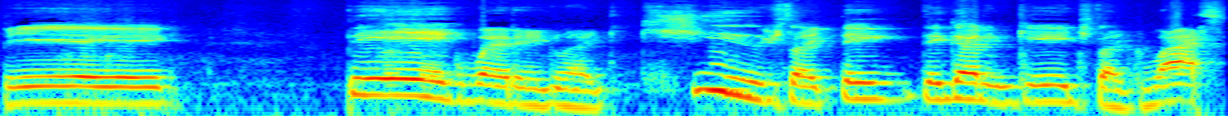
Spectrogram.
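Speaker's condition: No condition

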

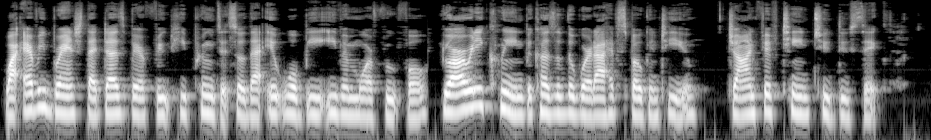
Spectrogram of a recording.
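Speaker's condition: No condition

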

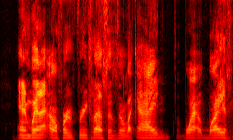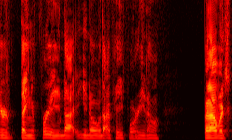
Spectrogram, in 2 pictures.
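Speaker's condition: Cerebral palsy; left-handed

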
